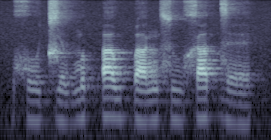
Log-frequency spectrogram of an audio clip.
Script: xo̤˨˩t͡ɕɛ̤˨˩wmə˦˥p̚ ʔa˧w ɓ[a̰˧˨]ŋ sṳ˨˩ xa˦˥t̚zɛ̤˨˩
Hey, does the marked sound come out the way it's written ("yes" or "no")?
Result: no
